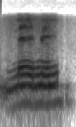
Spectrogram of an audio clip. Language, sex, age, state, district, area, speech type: Hindi, male, 18-30, Rajasthan, Jodhpur, urban, conversation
